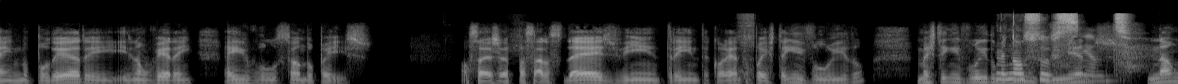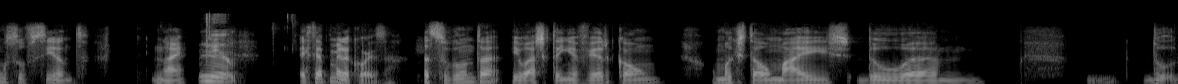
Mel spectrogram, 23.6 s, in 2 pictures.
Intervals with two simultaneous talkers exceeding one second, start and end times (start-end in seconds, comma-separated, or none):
9.9-11.3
